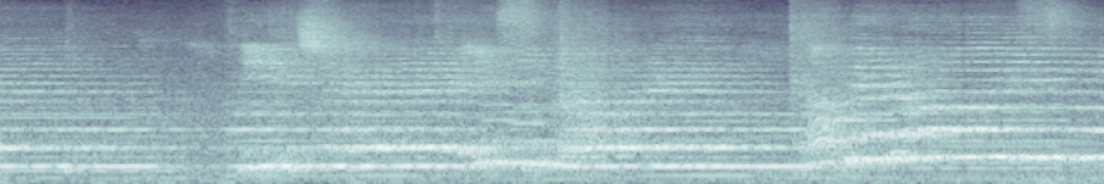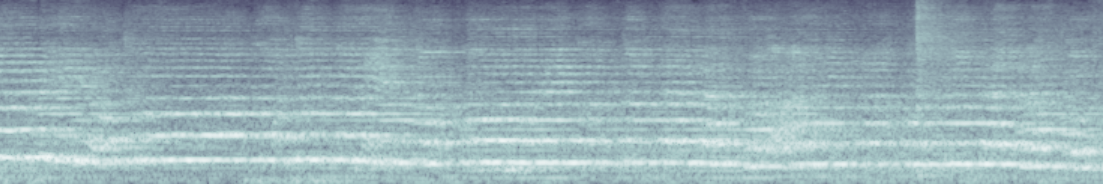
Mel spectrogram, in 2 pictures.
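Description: A group of nuns singing a slow song together as a women's choir, in long held notes that move slowly from pitch to pitch. There is a brief drop about a second in, as at a pause for breath.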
